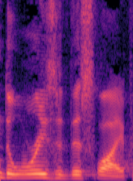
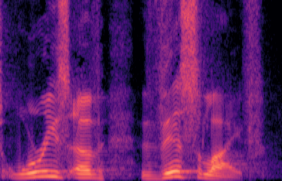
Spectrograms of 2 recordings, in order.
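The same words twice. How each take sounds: First: Said in the usual way. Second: Slower, with this weighted; slow read landing hard on this; stress on this. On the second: Shown as a demonstration. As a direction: lean on the word this, slowly. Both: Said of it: "the emphasis is on the word this".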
